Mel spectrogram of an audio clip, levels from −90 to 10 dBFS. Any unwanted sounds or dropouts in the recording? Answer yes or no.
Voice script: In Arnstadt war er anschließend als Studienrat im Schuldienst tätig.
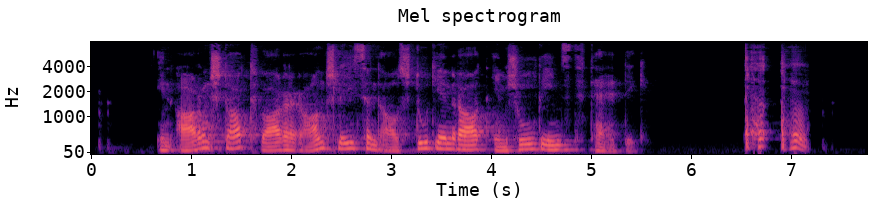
yes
